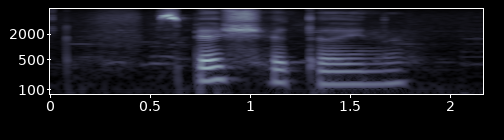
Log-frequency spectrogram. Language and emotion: Russian, neutral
